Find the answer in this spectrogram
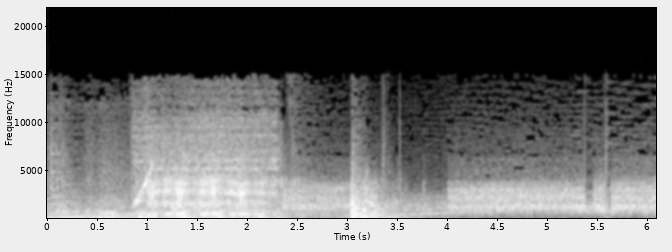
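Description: Film score music under action sound effects: a rising sweep about a second in, then a sudden crash about three seconds in that trails off in a falling tone.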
